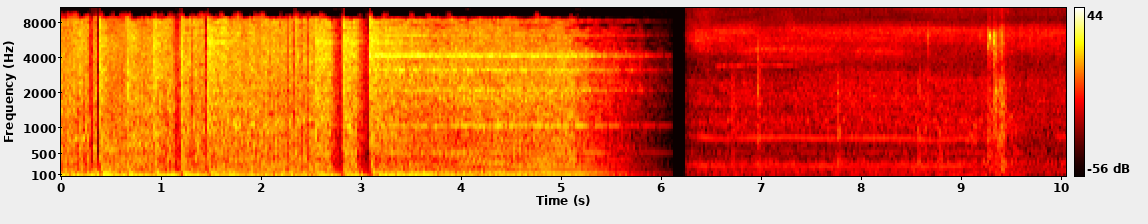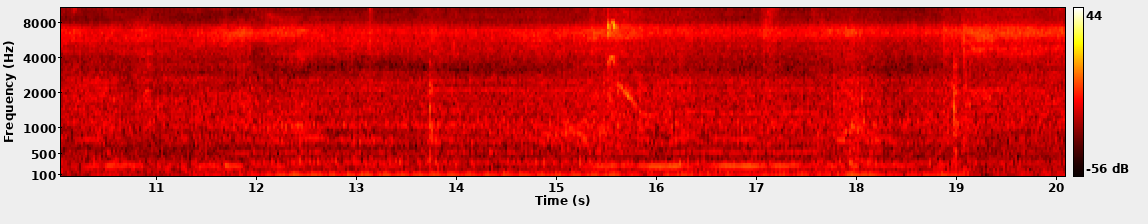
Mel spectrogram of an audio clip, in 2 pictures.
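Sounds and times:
higher tone over engine: 0:03.2 - 0:20.0
backhoe digging soil: 0:06.3 - 0:20.0
diesel engine running under load: 0:06.3 - 0:20.0.

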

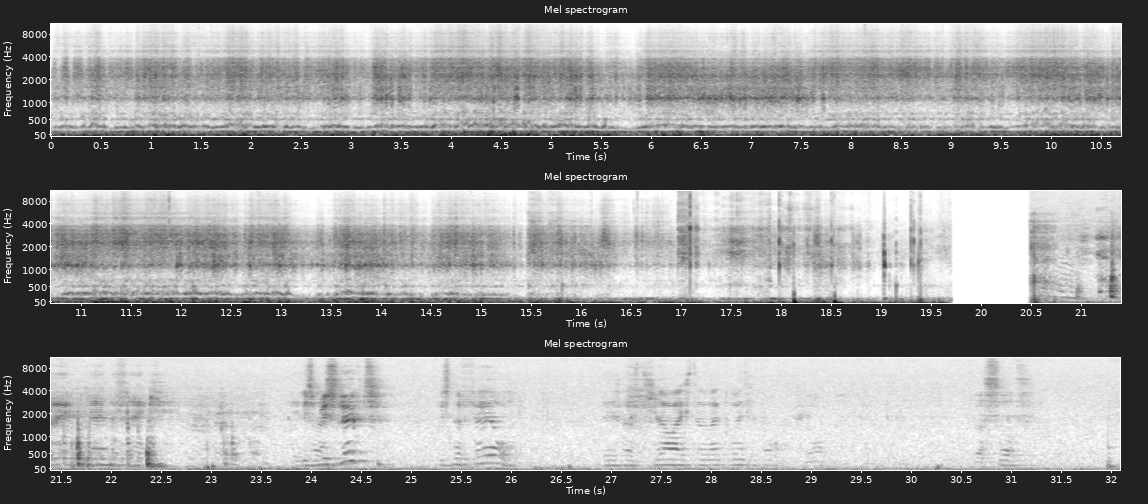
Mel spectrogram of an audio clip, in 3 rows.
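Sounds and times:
wind buffeting microphone: 0:00.0 - 0:19.7, 0:20.7 - 0:30.6
sharp knocks: 0:20.5 - 0:23.5.

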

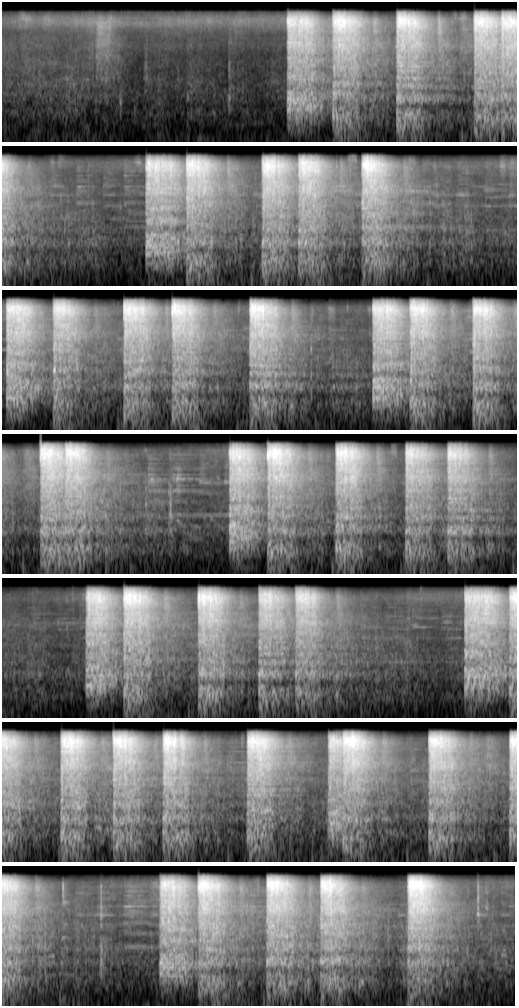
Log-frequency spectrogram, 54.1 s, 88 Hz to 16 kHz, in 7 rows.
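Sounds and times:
fireworks banging: 0:00.0 - 0:54.0.

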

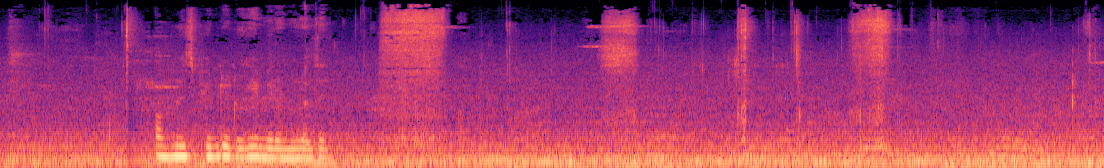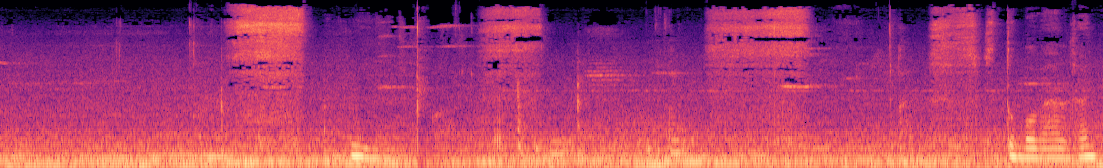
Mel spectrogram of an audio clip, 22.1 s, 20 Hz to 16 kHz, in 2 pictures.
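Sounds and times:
steady low rumble: 0:00.0 - 0:18.6
person slurping noodles: 0:03.8 - 0:04.6, 0:08.5 - 0:09.1, 0:13.2 - 0:14.2, 0:15.8 - 0:16.6, 0:18.1 - 0:19.2.

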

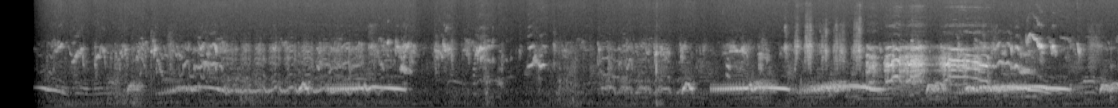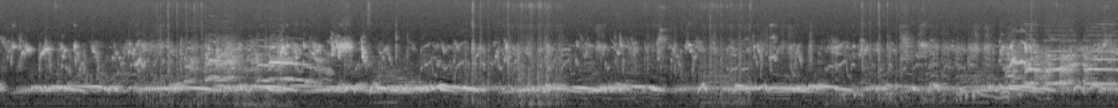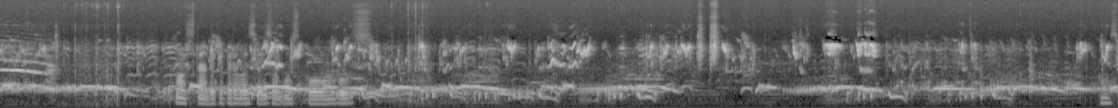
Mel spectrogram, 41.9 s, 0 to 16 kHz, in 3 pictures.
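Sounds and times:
pigeons cooing: 0:00.4 - 0:41.9.

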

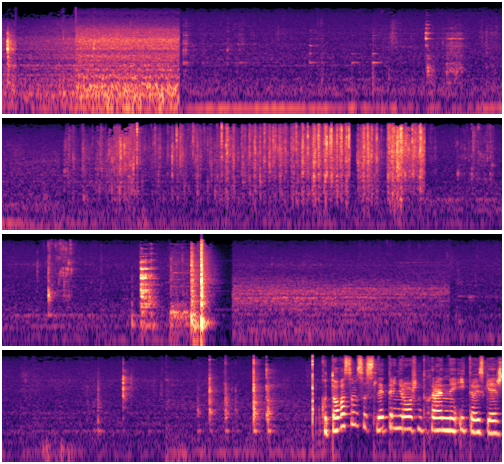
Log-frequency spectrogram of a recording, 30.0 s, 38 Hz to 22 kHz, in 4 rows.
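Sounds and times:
water pouring into bowl: 0:14.3 - 0:14.9, 0:15.7 - 0:16.2.

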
